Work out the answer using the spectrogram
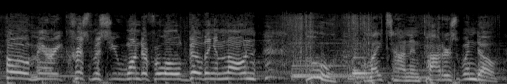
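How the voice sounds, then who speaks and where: High, excitable, frantic family man. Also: moderate pace. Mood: giddy elation. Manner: breathless, stammering, repeating himself excitedly. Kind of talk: live radio drama acting. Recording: live stage radio play, music behind.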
